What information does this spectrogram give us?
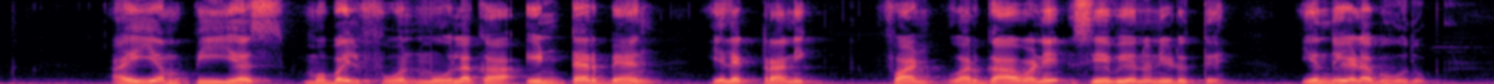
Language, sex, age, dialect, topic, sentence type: Kannada, male, 18-24, Mysore Kannada, banking, statement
